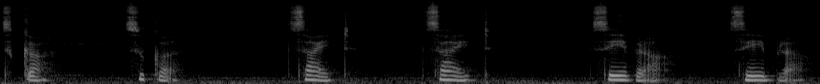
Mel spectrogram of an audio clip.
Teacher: Die Aussprache von Z, which gives a TS sound.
